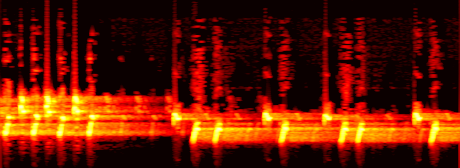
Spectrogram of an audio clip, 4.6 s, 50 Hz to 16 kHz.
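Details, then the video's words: Rare 1985 recording of a singing goldfinch: a rapid run of bright tinkling chirps, then spaced pairs of sharp upslurred notes with occasional higher ringing whistles. "تغريد طائر الحسون"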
